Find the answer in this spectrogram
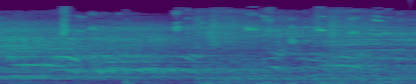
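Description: A basketball being dribbled on a hardwood court, with the steady background noise of an indoor arena and faint voices.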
